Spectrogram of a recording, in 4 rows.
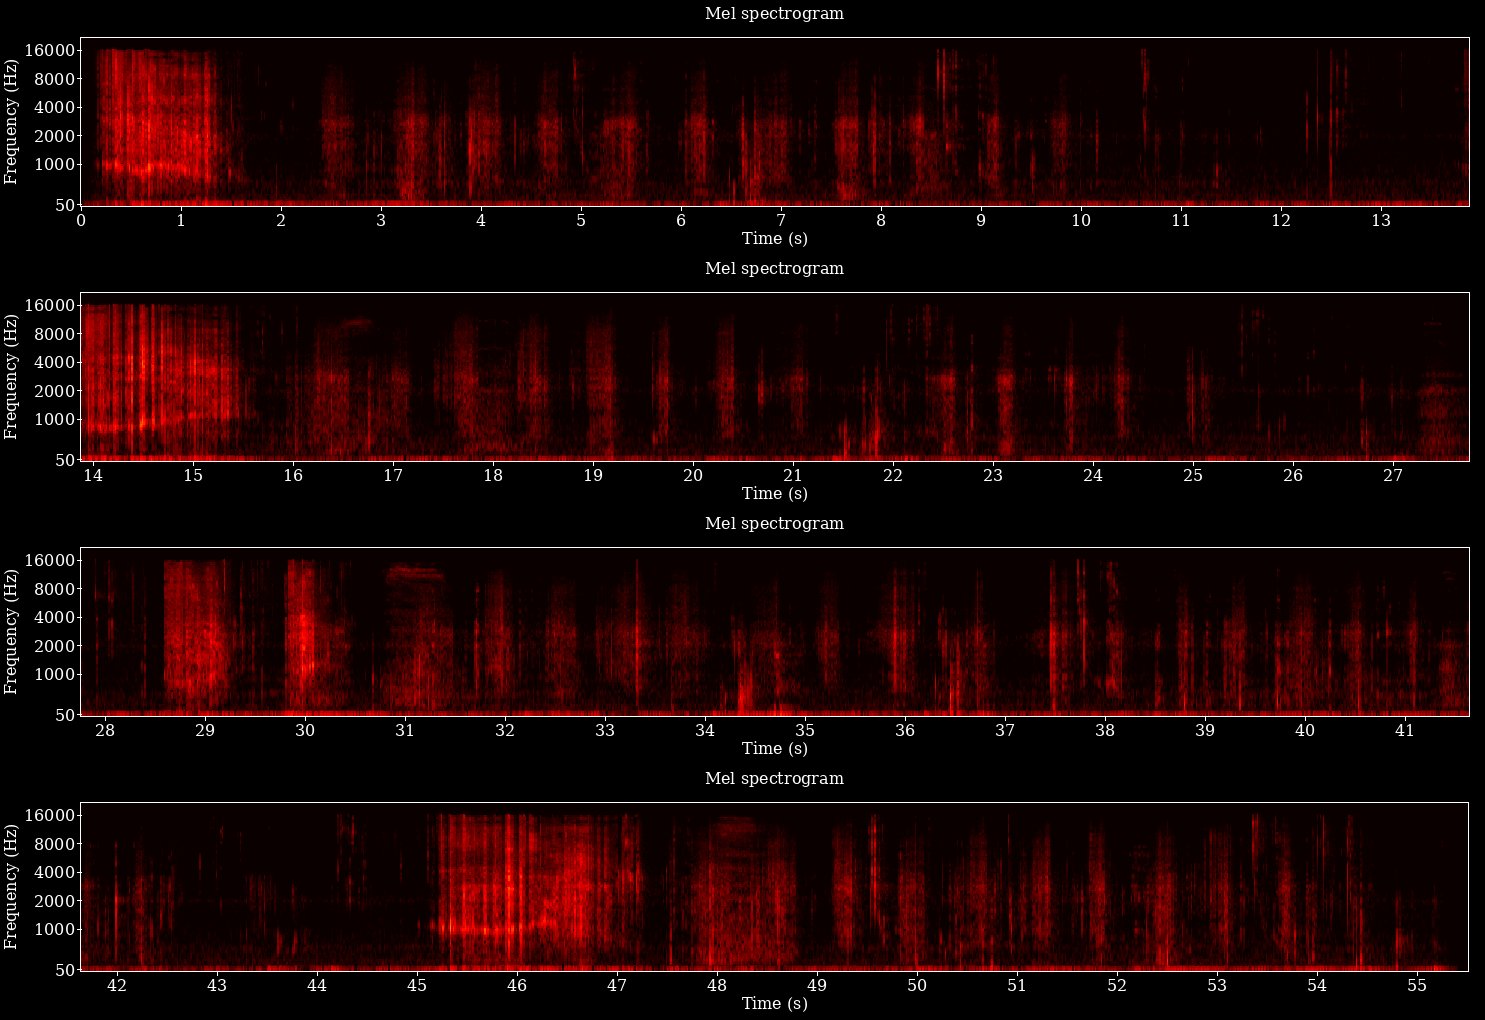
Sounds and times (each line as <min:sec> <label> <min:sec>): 0:00.2 Eating watermelon 0:12.8
0:13.8 Eating watermelon 0:55.3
